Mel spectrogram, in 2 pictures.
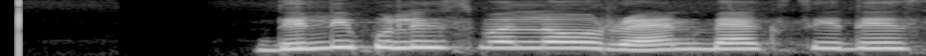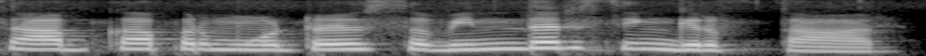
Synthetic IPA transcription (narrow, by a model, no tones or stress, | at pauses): d̪ɪlːipʊlisʋəlːõːɾɛ̃ːɳɖbɛːksid̪esaːb̚kapɾɐmoːʈəɾsəʋɪ̃nd̪əɾsɪ̃ŋɡɡɪɾəft̪aːɾ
